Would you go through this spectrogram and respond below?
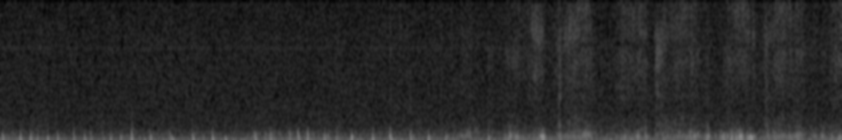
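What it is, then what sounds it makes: Canvas sneaker tapped and scratched. An empty red canvas sneaker with a white rubber sidewall, held sideways, is tapped and scratched with fingertips on its canvas upper and rubber sidewall. Quick, soft, dull taps come in a steady patter with a low-mid thump. In the second half, they mix with faint, brighter scratching rasps.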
